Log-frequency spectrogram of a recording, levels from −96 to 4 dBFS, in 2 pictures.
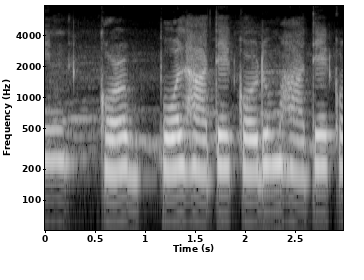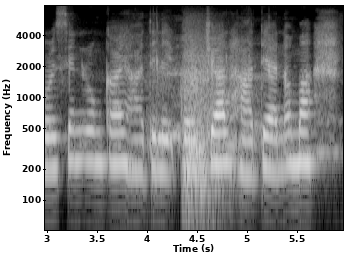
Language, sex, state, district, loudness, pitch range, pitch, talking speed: Mizo, female, Mizoram, Aizawl, -18 LUFS, 200-225 Hz, 210 Hz, 220 wpm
